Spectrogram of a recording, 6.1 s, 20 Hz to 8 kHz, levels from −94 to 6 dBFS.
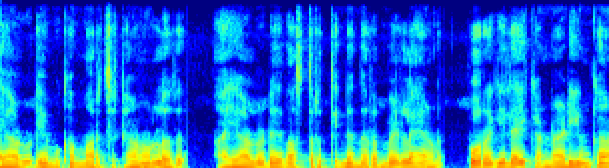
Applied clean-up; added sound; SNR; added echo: none; none; none; none.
